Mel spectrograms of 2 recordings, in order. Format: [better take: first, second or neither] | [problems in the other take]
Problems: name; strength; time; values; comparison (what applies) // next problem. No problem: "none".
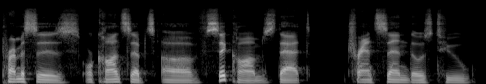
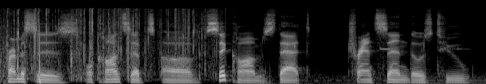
first | household noises; loud; throughout; 9 dB below the speech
